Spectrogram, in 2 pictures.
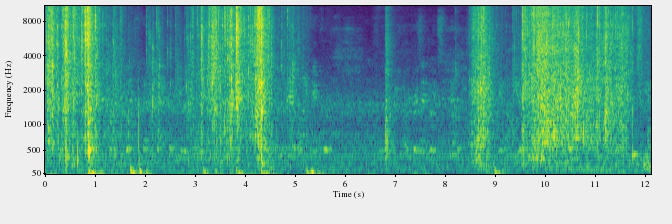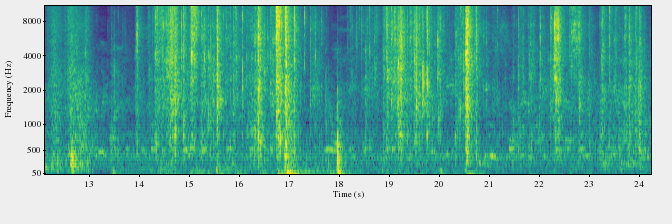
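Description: Foil wrappers of Bowman baseball card packs crinkling as they are torn open, with cards handled between packs. The crinkling comes in repeated bursts a few seconds long, with a quieter stretch about a quarter of the way in.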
